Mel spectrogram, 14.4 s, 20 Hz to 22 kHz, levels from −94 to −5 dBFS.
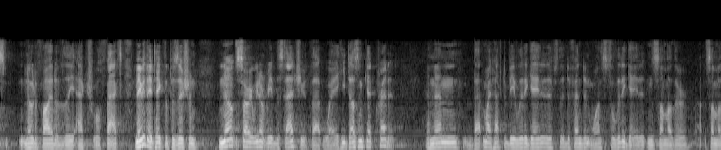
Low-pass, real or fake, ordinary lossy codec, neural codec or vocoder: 7.2 kHz; real; AAC, 32 kbps; none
